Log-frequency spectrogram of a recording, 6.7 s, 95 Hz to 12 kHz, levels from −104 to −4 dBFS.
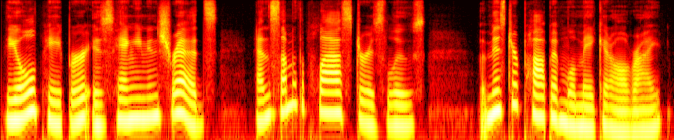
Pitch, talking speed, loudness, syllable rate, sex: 195 Hz, 195 wpm, -18 LUFS, 4.8 syllables/s, female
